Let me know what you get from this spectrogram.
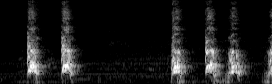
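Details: Small female pet dog indoors, afraid of an automatic robot vacuum, running and barking at it: sharp, loud barks in two bursts, a pair and then four in quick succession, with a quiet pause between.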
